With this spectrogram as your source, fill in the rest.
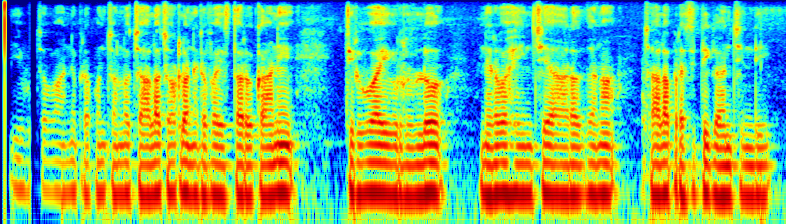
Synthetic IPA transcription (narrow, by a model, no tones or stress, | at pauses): iːut̪sɐʋaːnːipɾɐpɐɲt͡ʃɐmlo̞ːt͡ʃaːlaːt͡ʃoːʈloːniɾʋɐɦist̪aːɾukaːniːt̪iɾuʋɐjuɾulo̞ː | niɾʋɐɦiɲt͡ʃe̞ːaːɾaːd̪ʱɐnɐt͡ʃaːlaːpɾɐsid̪ʱːiɡaːuɲt͡ʃind̪i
